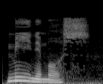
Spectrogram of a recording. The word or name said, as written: minimus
